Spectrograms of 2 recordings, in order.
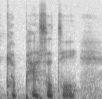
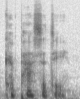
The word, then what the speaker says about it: capacity: next word is capacity notice here how we go from capable with the stress at the beginning to the next word which is capacity and the stress goes right in the middle capacity now we have captain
